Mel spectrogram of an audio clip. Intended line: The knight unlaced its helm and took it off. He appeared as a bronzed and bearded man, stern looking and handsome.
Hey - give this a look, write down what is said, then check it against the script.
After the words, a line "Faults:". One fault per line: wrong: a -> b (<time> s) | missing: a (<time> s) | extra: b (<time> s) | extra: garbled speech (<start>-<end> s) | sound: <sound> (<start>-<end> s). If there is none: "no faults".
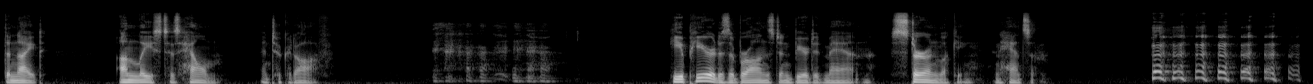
The knight unlaced his helm and took it off. He appeared as a bronzed and bearded man, stern looking and handsome.
Faults:
wrong: its -> his (1.7 s)
sound: laugh (4.3-5.9 s)
sound: laugh (11.5-13.1 s)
